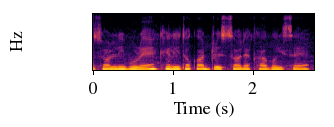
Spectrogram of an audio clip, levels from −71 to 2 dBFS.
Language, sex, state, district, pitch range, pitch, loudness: Assamese, female, Assam, Kamrup Metropolitan, 245-260 Hz, 255 Hz, -13 LUFS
